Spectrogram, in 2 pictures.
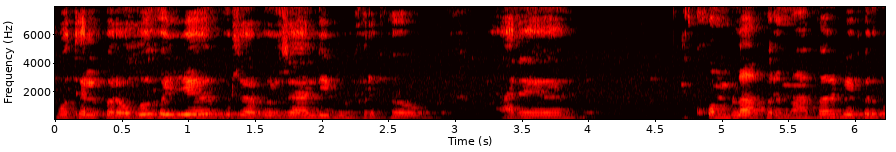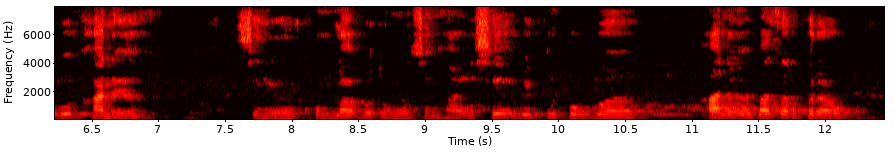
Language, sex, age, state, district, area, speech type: Bodo, female, 30-45, Assam, Chirang, urban, spontaneous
